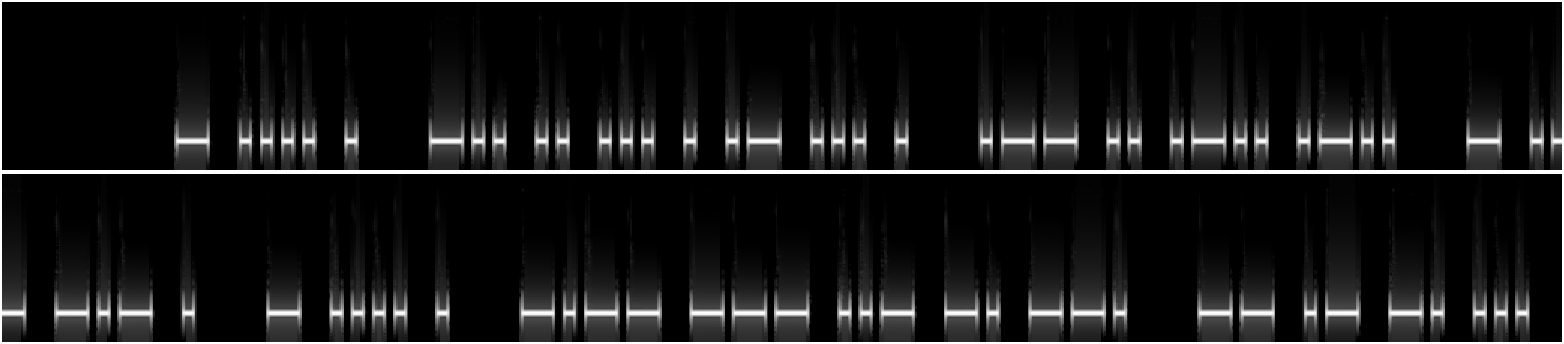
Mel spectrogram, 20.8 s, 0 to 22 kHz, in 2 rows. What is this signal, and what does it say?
Morse code, heard as a keyed tone, about 17 wpm, 700 Hz. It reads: THE DISEASE WILL TAKE THE YOUNG MANS
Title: Sentences from Top 1000 Words - Review Part 6 - 17wpm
